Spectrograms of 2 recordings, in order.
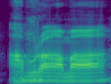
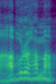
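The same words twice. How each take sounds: First: The name is drawn out slowly and deeply. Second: The name is called out quickly and briefly. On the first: "천천히 읽어요. 아브라함아, 이렇게 아주 그냥 속에서" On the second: "빨리 부르면 되지"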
